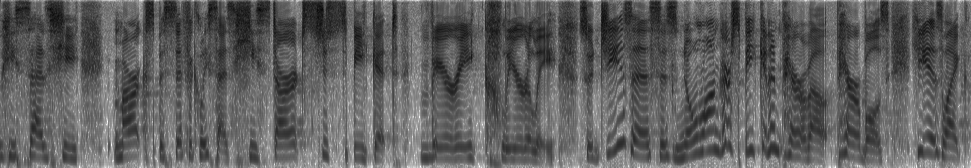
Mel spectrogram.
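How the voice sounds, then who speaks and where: A woman's voice: medium pitch, a bit bright, poor audio. A woman teaching a Bible study in a casual, chatty way, full of fillers and self-corrections, reading scripture aloud between her remarks. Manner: reads scripture passages aloud.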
